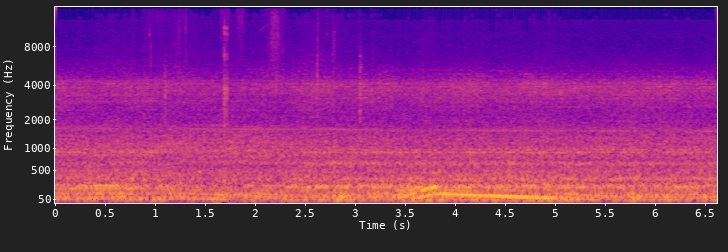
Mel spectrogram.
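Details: Subaru WRX, recorded inside the cabin while driving: constant low moan over road noise with a brief downward-sweeping tone mid-clip, rising with road speed, not rev- or gear-dependent. Dealer-diagnosed broken centre-diff viscous coupler, recorded before repair.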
